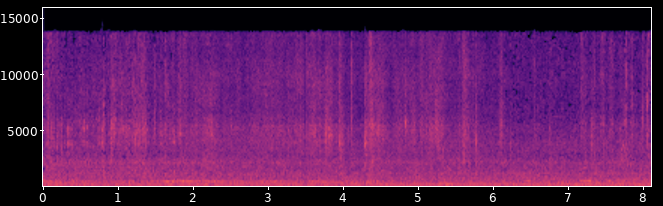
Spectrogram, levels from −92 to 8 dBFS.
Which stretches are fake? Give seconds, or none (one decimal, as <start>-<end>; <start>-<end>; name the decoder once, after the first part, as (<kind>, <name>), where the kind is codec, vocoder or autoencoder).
1.8-6.1 (autoencoder, DAC-VAE)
